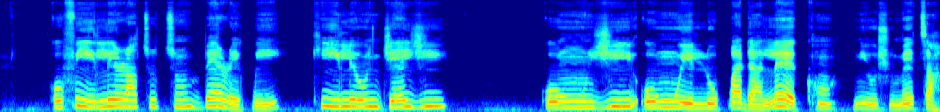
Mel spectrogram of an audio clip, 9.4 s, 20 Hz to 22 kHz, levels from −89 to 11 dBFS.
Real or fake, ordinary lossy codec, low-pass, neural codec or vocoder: fake; none; none; vocoder, 48 kHz, 128 mel bands, Vocos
